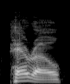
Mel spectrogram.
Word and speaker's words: perro: next up um here's a real quick one perro and perro pero nice rolling of your RS okay so one of them perro very common to use the word perro because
